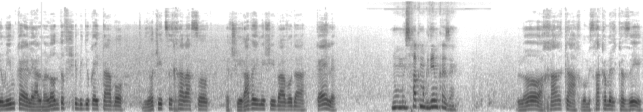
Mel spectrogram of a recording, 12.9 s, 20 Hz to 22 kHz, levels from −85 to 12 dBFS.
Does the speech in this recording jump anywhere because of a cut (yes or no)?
no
